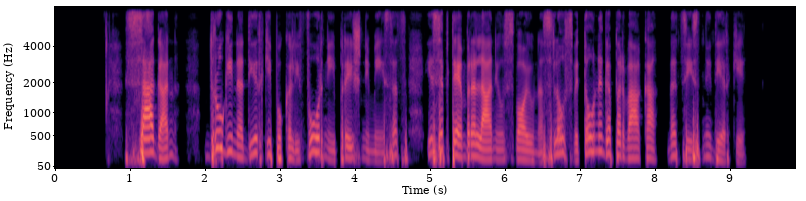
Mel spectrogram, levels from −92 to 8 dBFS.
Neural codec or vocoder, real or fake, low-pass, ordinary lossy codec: none; real; 7.2 kHz; none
